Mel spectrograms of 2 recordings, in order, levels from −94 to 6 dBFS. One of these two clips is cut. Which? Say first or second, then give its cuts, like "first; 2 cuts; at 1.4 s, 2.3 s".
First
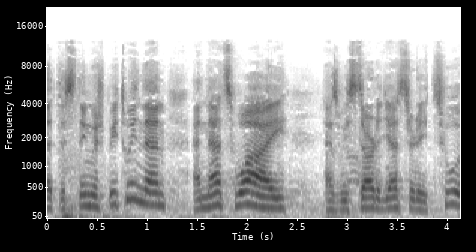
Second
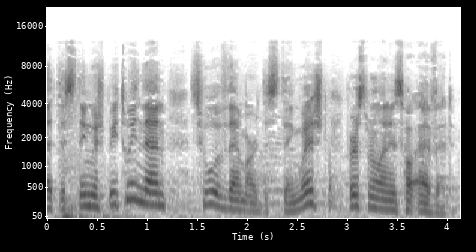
second; 2 cuts; at 1.4 s, 2.9 s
